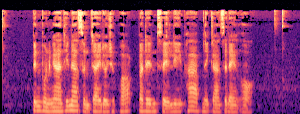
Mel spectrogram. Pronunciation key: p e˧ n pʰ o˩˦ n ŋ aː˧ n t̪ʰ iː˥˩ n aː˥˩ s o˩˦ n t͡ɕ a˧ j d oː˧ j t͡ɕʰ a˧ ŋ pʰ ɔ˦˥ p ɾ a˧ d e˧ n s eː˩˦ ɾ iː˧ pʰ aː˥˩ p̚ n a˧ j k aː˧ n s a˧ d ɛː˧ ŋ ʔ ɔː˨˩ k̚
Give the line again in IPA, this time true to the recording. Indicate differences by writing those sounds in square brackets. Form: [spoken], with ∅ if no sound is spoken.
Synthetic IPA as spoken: p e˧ n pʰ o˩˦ n ŋ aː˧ n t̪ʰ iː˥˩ n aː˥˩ s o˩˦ n t͡ɕ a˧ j d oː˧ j t͡ɕʰ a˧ [∅] pʰ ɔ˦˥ p ɾ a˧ d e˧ n s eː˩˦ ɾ iː˧ pʰ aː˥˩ p̚ n a˧ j k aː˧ n s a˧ d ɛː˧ ŋ ʔ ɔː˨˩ k̚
